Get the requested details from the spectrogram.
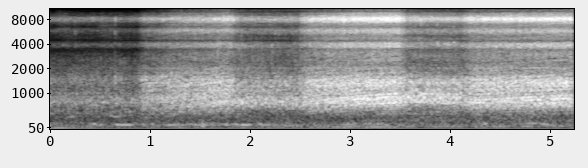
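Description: A truck's engine roars louder as the truck pulls away.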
